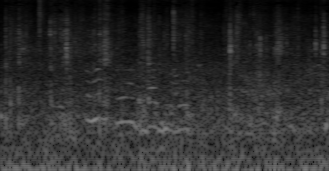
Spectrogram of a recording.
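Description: Quiet outdoor walking sounds: a steady low rumble with scattered light ticks of footsteps on pavement, and a faint distant voice for a moment a second or so in.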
